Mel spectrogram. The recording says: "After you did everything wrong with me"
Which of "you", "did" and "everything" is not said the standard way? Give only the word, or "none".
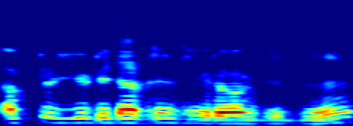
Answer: everything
